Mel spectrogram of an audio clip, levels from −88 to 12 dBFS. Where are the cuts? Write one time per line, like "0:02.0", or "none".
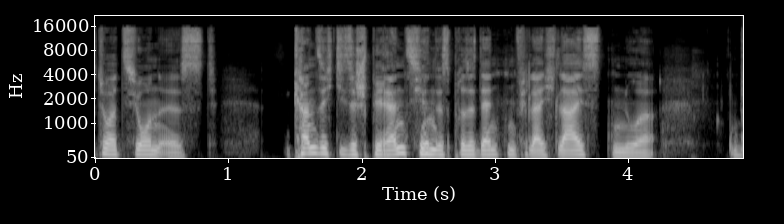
none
